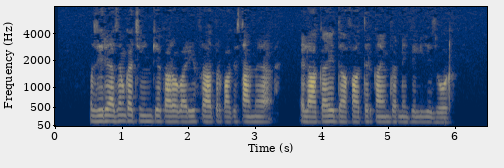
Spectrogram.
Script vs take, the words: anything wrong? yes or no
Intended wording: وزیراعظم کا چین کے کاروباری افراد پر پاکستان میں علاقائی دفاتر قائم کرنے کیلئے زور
no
